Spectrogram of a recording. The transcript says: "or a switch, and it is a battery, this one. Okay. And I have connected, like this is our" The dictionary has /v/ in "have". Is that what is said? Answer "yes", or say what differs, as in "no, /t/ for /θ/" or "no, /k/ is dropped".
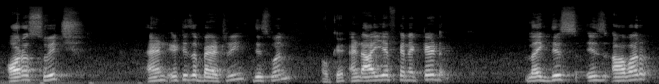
no, /f/ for /v/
